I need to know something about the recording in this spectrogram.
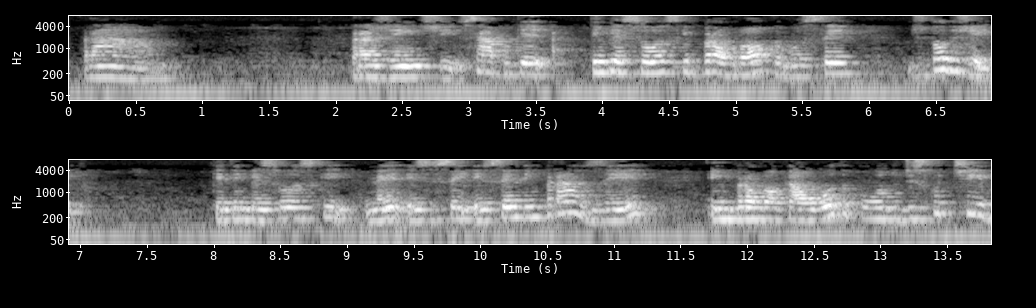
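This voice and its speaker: A sixty-five-year-old teacher from Ferros, Minas Gerais, Brazil, speaks with a Minas Gerais Brazilian Portuguese accent as she answers informal interview questions. Her medium-pitched voice is conversational, and she keeps checking in with tags like "né" and "sabe." The recording has an echoey room, a distant mic, and background noise.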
